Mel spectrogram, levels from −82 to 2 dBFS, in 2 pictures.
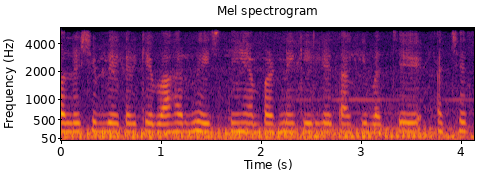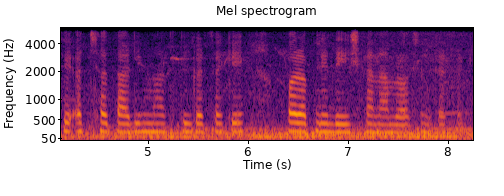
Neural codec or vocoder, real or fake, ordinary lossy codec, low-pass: vocoder, 44.1 kHz, 128 mel bands every 256 samples, BigVGAN v2; fake; Opus, 64 kbps; 5.4 kHz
